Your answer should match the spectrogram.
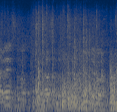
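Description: A wheeled flight case rolled across a truck trailer's floor: a rumbling rattle of casters with many small knocks, starting a little under a second in.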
